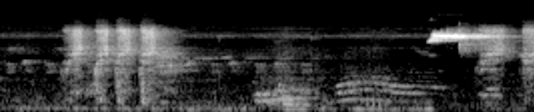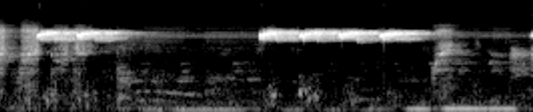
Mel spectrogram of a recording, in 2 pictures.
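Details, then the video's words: Rival-luring call of blue-crowned hanging parrot: a quick burst of high chips, then long loud shrill whistled trills at a very high pitch, sustained for over a second each, with a few softer lower notes between. "suara pikat burung serindit sangat ampuh memanggil lawan"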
